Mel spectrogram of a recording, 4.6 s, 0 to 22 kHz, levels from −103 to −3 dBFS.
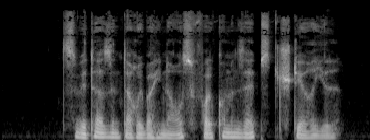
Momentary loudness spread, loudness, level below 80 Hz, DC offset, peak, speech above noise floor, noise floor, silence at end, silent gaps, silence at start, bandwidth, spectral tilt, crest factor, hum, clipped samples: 10 LU; -34 LUFS; -58 dBFS; under 0.1%; -14 dBFS; 55 dB; -89 dBFS; 0.4 s; none; 0.8 s; 16 kHz; -4.5 dB/octave; 20 dB; none; under 0.1%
